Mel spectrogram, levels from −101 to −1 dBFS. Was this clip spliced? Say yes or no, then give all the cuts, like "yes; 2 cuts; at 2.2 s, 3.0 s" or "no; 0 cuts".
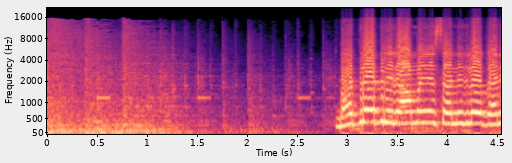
yes; 2 cuts; at 1.1 s, 2.6 s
